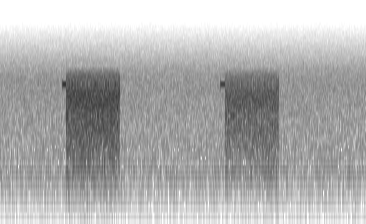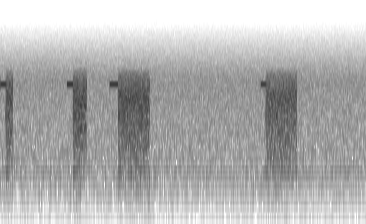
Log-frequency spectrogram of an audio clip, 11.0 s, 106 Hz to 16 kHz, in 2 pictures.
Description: ACARS aircraft data, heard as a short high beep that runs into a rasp, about 2400 baud, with radio hiss.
